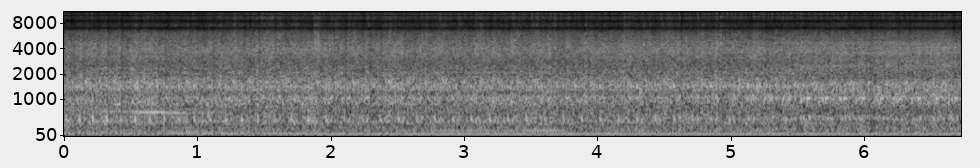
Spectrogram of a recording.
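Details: 1850 diesel tractor just back with rebuilt injection pump and new camshaft gear key: loud chugging idle with a slightly uneven beat; runs not quite right, owner wondering about valves after loose gear bolt ate the key.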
